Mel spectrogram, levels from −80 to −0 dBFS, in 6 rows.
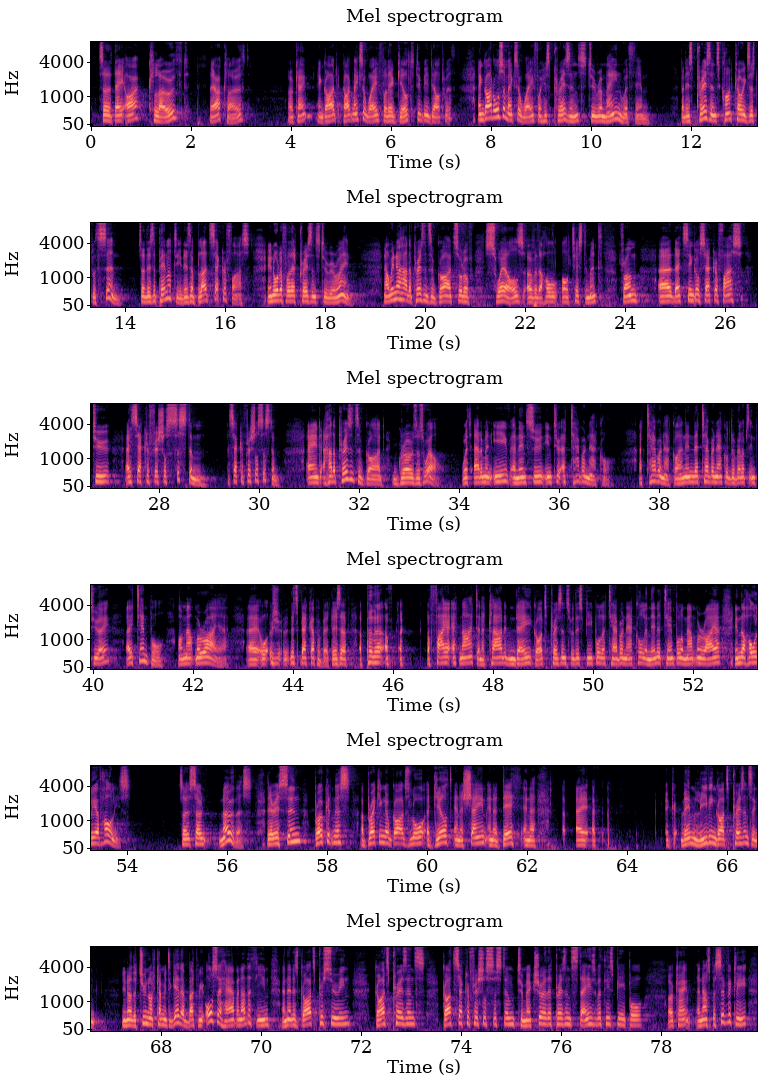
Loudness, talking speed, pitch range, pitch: -22 LUFS, 170 wpm, 135-165 Hz, 150 Hz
